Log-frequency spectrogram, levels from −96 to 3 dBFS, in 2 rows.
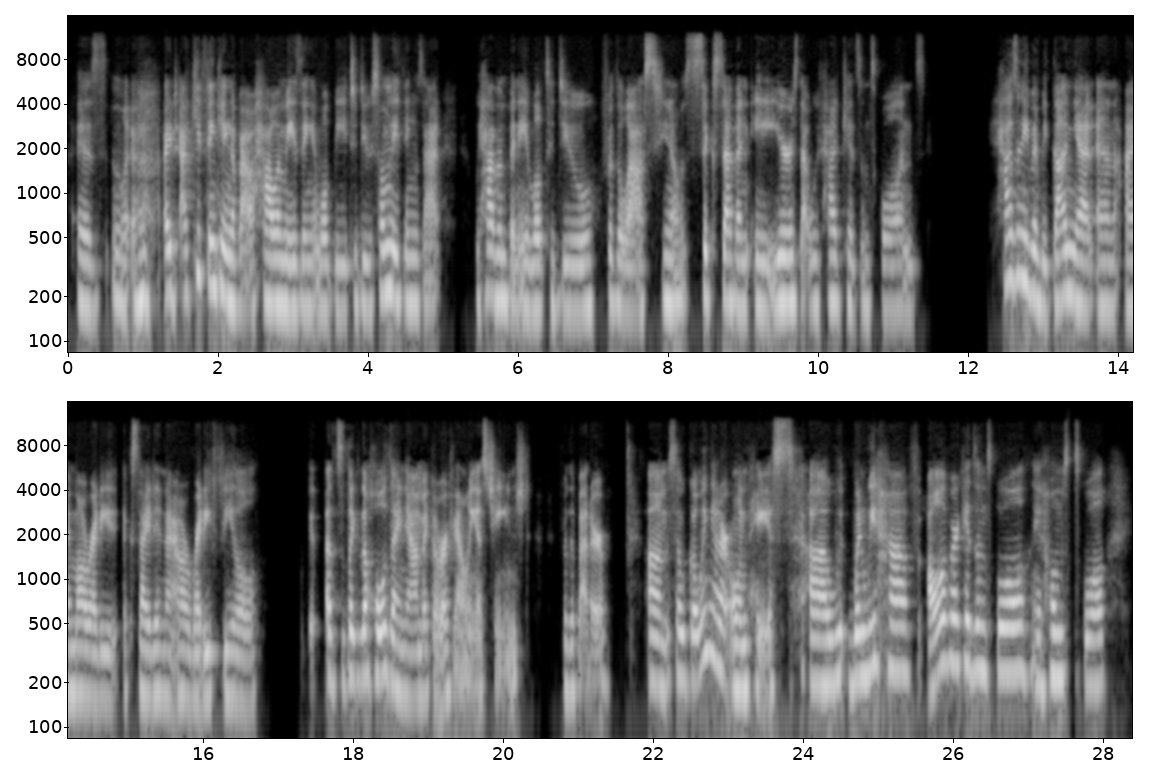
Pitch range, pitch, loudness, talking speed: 170-215 Hz, 185 Hz, -18 LUFS, 185 wpm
